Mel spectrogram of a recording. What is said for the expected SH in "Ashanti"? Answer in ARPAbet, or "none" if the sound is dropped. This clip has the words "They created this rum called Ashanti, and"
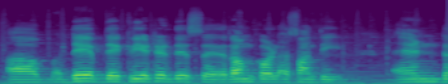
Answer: S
